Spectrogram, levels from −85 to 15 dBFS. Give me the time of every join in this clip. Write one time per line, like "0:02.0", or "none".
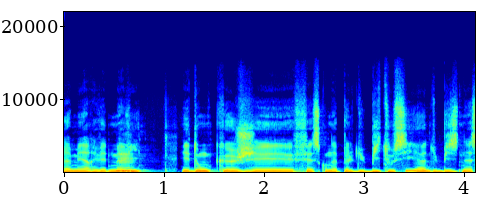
0:01.1

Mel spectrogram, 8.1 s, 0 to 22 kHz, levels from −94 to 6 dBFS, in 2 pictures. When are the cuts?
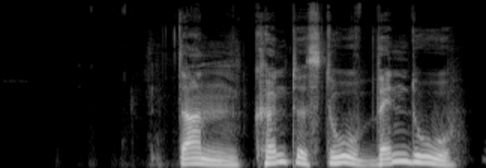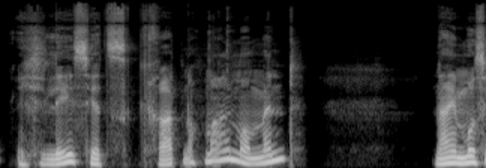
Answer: none

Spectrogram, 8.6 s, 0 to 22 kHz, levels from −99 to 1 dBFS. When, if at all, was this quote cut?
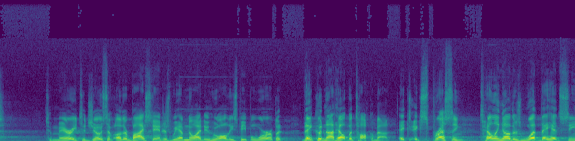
0:04.1
0:05.9

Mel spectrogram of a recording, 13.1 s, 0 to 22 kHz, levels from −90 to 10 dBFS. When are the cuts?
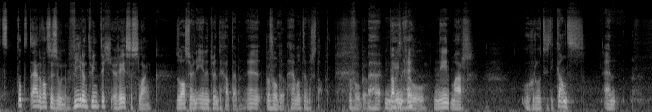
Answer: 0:09.0

